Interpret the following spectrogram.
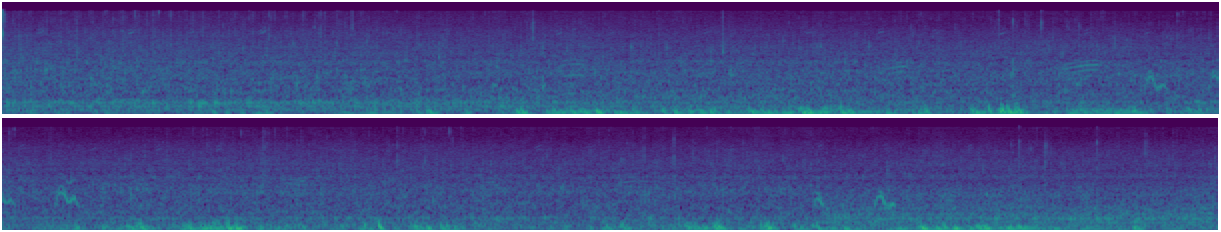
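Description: Shallow lake water lapping and trickling among rocks, with irregular gusts of wind rumbling on the microphone. A few faint short chirps come about halfway through and again near the end.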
